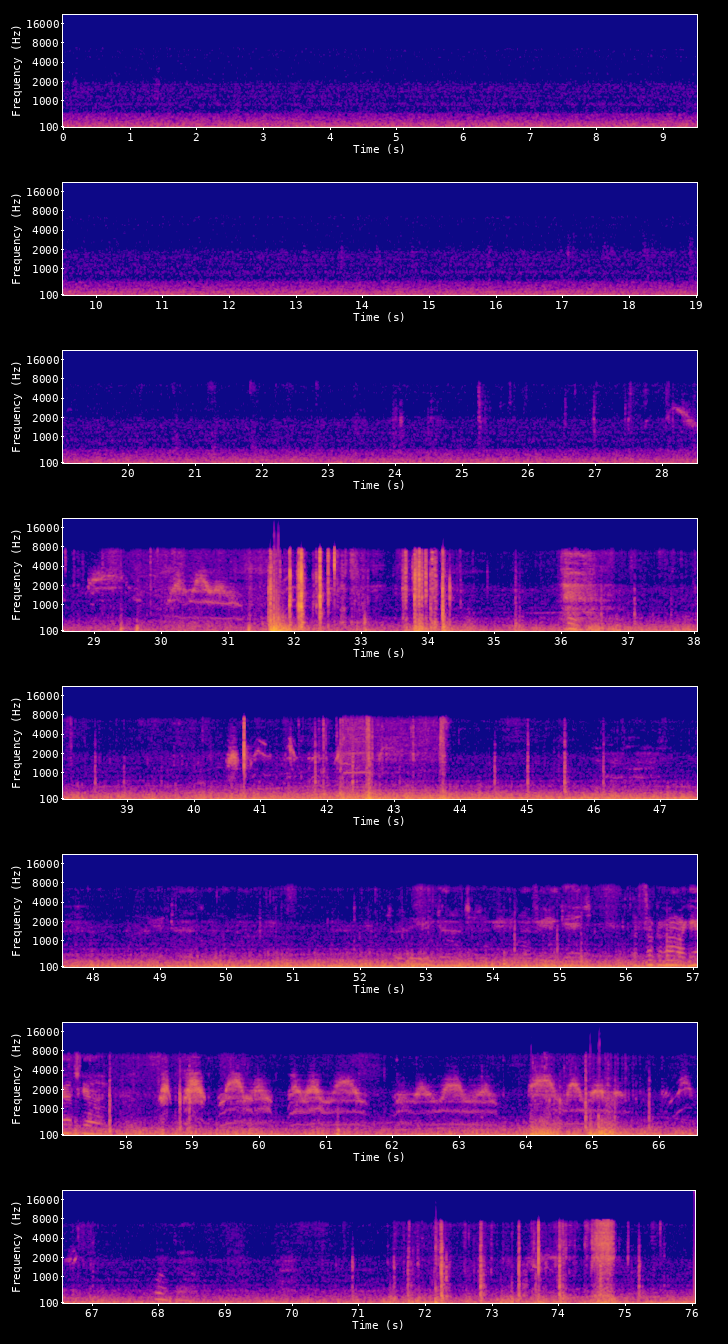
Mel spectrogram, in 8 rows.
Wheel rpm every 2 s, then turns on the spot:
0, 0, 0, 0, 0, 0, 0, 0, 0, 0, 0, 0, 0, 0, 0, 0, 0, 0, 0, 0, 0, 0, 0, 0, 0, 0, 0, 0, 0, 0, 0, 0, 0, 0, 0, 0, 0, 0.
none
